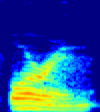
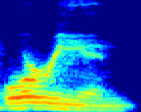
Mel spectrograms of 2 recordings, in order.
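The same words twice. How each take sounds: First: "Orin" said as two syllables; the correct "Orin", short second syllable; corrected name pronunciation. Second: "Orion" said with an extra middle syllable; the wrong "Orion", with an added i sound; mispronounced name. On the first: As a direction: say "Orin" with no i-sound in the middle. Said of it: "and it's Orin". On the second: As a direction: say "Orion" as three syllables, imitating the mistake. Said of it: "kinda like you keep saying Orion". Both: Shown as a demonstration.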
